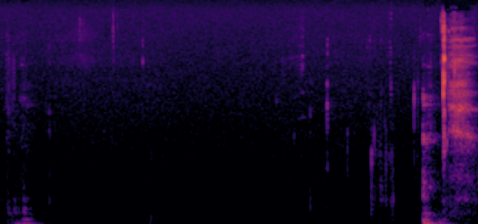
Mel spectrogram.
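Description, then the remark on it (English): Someone takes a quiet sip of a drink: a soft burst, faint wet mouth clicks in near silence, then a louder breathy swallow and exhale at the end. “Let me take a sip.”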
